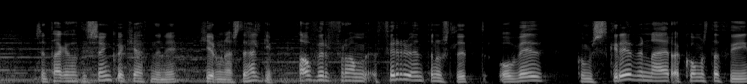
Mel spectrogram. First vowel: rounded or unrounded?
unrounded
